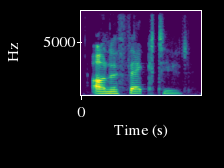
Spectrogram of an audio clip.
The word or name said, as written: unaffected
